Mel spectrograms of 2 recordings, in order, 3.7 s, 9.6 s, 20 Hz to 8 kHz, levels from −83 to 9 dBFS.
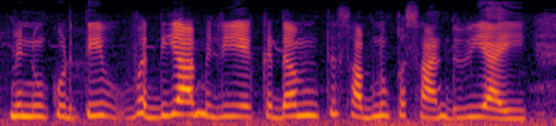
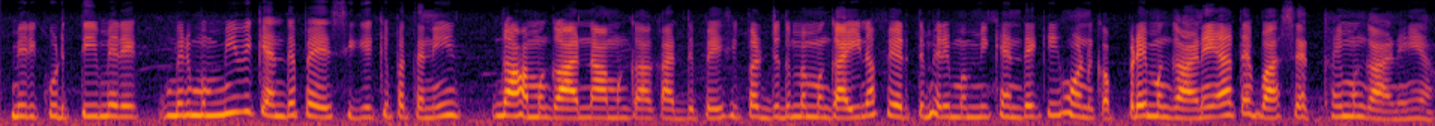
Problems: none marked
